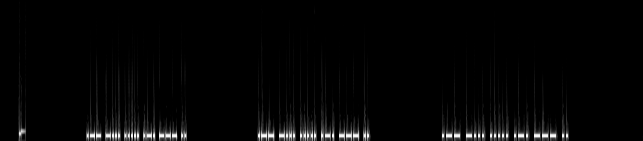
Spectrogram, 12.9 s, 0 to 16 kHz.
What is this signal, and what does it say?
Morse code, heard as a keyed tone, about 33 wpm, 700 Hz. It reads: WB5ROI WB5ROI WB5ROI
